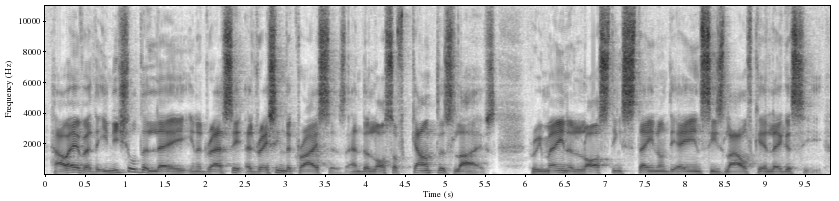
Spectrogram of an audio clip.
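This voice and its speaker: A man's voice: on the low side, normal speed. A South African man whose first language is Afrikaans, reading a prepared script and then rambling loosely in a casual rant full of fillers and restarts. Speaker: political commentator.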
